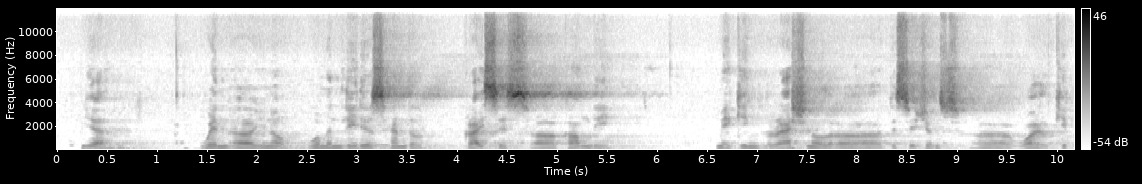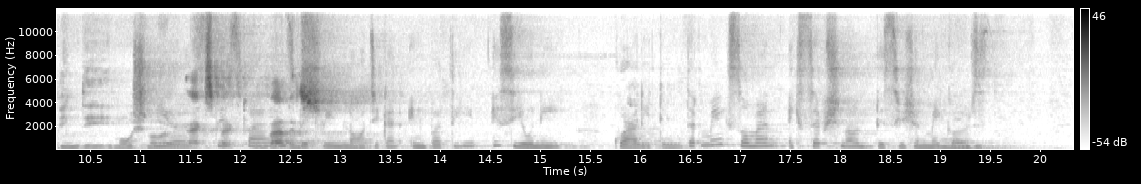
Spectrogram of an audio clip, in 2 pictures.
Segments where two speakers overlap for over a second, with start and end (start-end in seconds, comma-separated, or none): 11.1-12.8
